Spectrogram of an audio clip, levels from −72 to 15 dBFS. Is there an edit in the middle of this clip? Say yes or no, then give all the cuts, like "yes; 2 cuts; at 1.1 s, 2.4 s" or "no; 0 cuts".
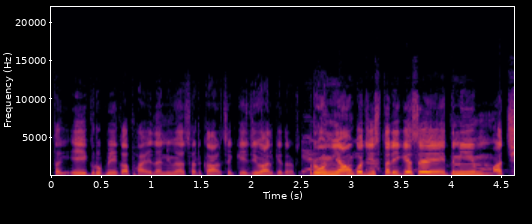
yes; 1 cut; at 2.4 s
